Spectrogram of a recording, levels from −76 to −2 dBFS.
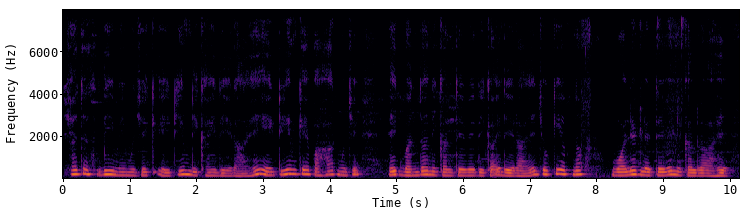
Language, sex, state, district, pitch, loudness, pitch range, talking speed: Hindi, male, Chhattisgarh, Korba, 150 Hz, -34 LUFS, 135-175 Hz, 175 wpm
